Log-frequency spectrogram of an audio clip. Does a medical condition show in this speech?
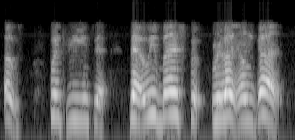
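Yes: cerebral palsy; from birth.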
